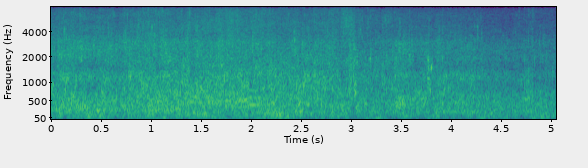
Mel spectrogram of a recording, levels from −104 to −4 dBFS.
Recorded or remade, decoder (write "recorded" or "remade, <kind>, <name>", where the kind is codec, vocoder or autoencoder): remade, vocoder, BigVGAN v2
